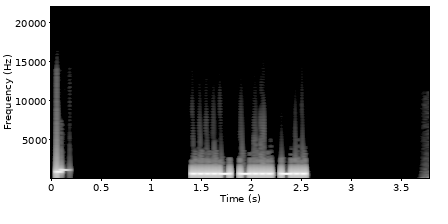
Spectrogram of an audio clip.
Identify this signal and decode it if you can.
Morse code, heard as a keyed tone, about 36 wpm, 700 Hz. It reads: 4BD
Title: Three Challenging Letter-Number Combinations 35wpm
